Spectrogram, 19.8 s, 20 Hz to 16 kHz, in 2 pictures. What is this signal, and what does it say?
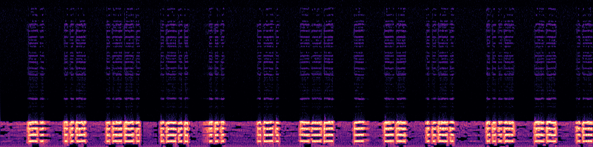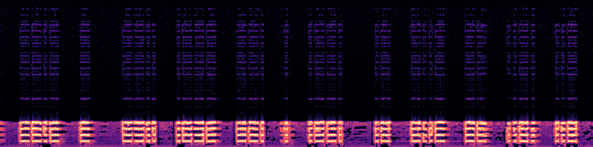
Morse code, heard as a keyed tone, about 24 wpm, spaced as for 16 wpm, 680 Hz. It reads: NUPLS ROTMF VMAQT ZJGEP AXMFU
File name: Linksmakalnis-1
